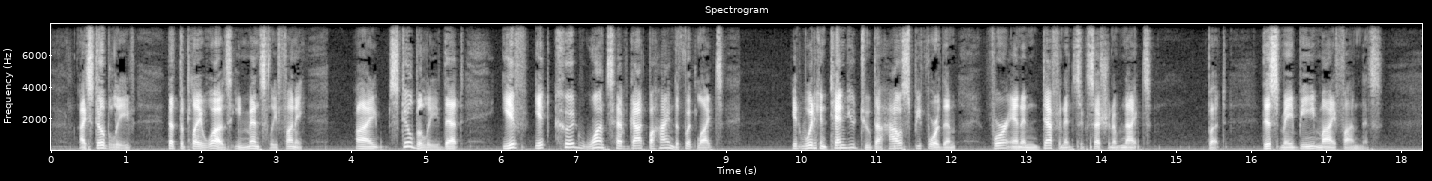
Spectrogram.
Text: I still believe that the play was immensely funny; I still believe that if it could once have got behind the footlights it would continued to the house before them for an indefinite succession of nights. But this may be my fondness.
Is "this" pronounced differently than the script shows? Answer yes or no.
no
